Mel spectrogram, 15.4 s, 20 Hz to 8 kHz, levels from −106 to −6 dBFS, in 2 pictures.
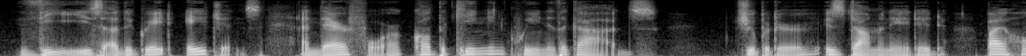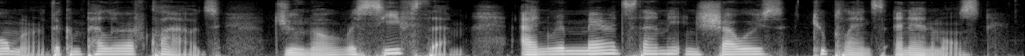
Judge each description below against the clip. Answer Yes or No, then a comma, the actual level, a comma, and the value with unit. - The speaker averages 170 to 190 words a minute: No, average, 140 wpm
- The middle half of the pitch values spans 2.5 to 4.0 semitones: No, average, 5.0 semitones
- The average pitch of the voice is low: Yes, low, 125 Hz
